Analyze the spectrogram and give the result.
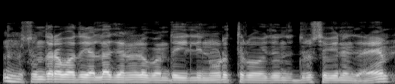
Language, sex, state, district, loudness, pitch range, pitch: Kannada, male, Karnataka, Belgaum, -13 LUFS, 100-115 Hz, 110 Hz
